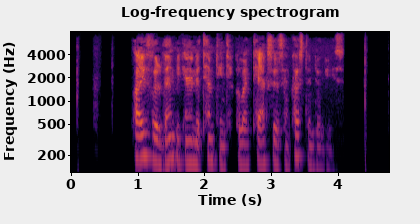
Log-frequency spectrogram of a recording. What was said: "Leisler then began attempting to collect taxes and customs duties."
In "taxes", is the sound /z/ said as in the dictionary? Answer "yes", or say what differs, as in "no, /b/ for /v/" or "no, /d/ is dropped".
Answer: yes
